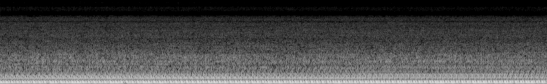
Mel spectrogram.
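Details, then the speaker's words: 1969 Mercury Montego first start after work, new fuel line, about six gallons of gas, new air cleaner, transmission serviced, started without pumping the pedal: engine catches and settles into steady even low rumble, no misses or knocks; normal start and idle. "now that was impressive all right take two let's actually try to fire it up"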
